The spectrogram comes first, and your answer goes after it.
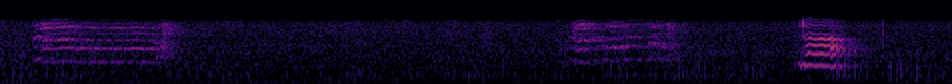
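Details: Cat up for adoption meowing three times: two drawn-out, high, harmonic-rich meows about half a second each, then a shorter, sharper meow near the end, with quiet indoor background hum between calls.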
